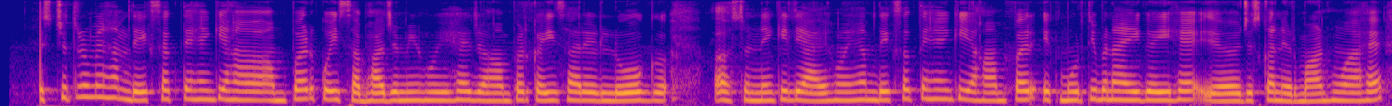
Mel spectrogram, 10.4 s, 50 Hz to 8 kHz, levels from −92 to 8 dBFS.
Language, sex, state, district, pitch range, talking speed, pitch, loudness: Hindi, female, Jharkhand, Jamtara, 215-240 Hz, 235 wpm, 230 Hz, -20 LUFS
